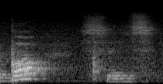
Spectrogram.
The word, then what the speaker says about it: bosses: Well, the only way to go from here to here, in fact, is to go bosses. And you have to add a syllable so that the plural can be heard.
